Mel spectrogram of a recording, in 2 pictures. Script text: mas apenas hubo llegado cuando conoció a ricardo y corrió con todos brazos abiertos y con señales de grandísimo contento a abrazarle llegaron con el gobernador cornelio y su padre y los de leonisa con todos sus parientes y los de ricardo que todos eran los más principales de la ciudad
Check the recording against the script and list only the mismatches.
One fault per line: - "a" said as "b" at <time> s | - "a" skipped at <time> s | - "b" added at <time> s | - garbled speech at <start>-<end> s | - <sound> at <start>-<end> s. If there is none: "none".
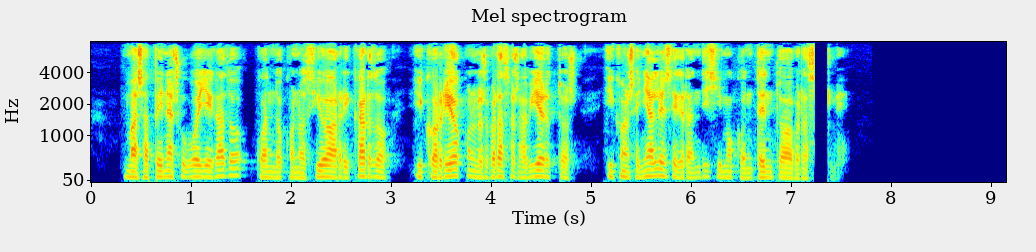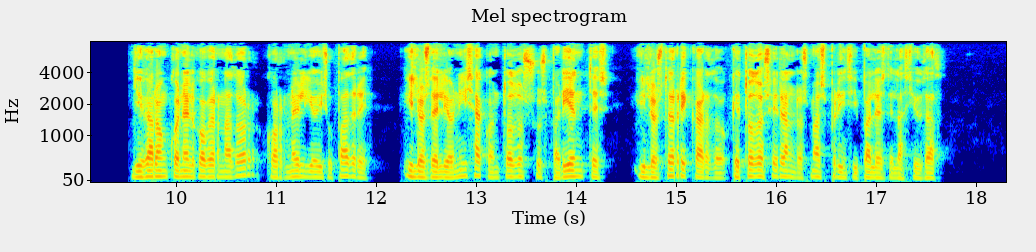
- "todos" said as "los" at 3.9 s
- dropout at 7.2-7.4 s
